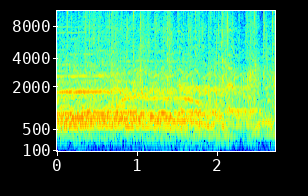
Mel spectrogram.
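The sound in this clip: Live audience cheering and applauding at the London festival in 2019, a loud, continuous crowd roar with pitched whoops and shouts riding over it. It eases off slightly toward the end.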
